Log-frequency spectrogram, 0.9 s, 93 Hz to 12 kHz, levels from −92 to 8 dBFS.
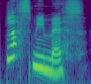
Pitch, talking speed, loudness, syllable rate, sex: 255 Hz, 195 wpm, -19 LUFS, 4.2 syllables/s, female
